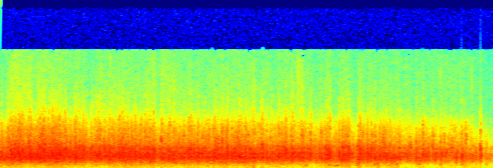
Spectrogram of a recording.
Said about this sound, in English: Barbara, wait for your applause. She got it at my house.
